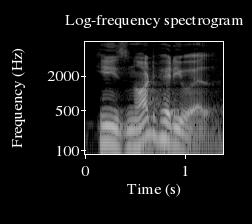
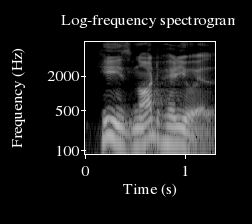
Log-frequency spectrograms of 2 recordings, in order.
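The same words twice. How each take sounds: The two takes are said the same way.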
